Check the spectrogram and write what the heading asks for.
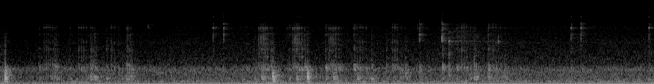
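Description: Computer mouse clicking and its scroll wheel ticking as edges are selected and the view is zoomed, a few scattered clicks over a steady low hum.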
